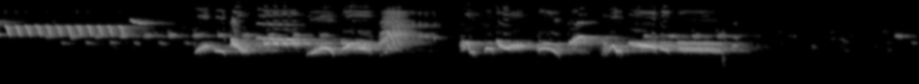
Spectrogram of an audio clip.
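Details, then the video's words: A Common Blackbird sings two warbled phrases of several seconds each, ending in thin high twitters, at a carp-fishing lake on an overnight trip. A rapid, high, even trill of another bird comes before them. "I loved that Blackbird singing"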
